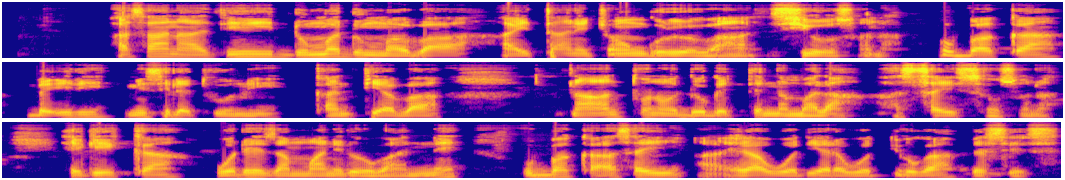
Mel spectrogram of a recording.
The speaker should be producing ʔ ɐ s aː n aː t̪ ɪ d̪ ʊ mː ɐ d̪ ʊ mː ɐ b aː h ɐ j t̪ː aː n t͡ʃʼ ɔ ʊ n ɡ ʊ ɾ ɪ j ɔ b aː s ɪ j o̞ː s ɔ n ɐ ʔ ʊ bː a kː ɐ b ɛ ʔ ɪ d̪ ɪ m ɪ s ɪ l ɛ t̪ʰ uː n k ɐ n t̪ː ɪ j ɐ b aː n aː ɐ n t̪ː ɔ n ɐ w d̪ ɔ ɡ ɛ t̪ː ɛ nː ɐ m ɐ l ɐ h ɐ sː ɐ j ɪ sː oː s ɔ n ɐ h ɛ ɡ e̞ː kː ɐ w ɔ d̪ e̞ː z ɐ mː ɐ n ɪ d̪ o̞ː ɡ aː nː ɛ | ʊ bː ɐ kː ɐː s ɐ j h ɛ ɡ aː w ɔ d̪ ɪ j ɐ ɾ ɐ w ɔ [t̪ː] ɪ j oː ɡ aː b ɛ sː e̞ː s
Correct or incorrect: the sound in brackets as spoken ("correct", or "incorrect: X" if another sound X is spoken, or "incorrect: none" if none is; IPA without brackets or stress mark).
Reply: incorrect: t̪ʼː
